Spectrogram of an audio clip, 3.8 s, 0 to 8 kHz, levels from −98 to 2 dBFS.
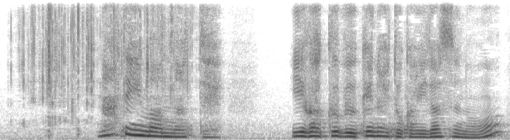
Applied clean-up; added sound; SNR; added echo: none; Crumpling, crinkling; 18 dB; none.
